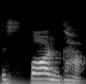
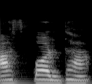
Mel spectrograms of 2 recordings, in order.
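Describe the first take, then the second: First: Said in the usual way. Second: আস্পর্ধা opening on a clear "a"; vowel added in front. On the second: Shown as a demonstration. Teacher showing a vowel at word start, আস্পর্ধা with leading "a". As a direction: say আস্পর্ধা as "as-pordha". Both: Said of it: "শব্দের আগে স্বরধ্বনি কিভাবে এসছে".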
